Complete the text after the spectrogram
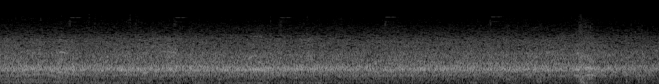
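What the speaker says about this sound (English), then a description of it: "This crowd ready to make its presence known." A football stadium crowd roars in a continuous, distant wash of cheering and noise, steady throughout with no single voice standing out.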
